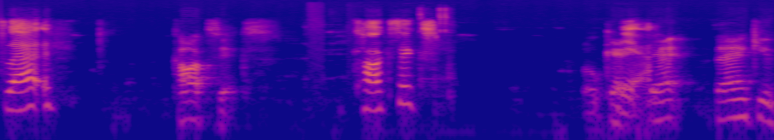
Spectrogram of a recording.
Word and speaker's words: coccyx: And then number 8 is the how do I pronounce that? Coccyx.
